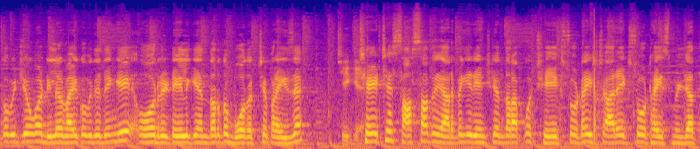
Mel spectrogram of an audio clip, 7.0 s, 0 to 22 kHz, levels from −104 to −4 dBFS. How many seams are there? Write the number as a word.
zero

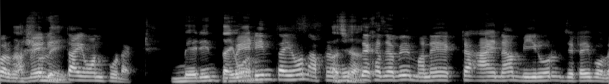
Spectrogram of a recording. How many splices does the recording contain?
zero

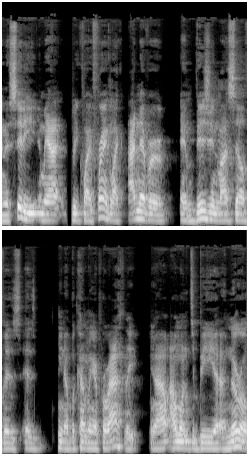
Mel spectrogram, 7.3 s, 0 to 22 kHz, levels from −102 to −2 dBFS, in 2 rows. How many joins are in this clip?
one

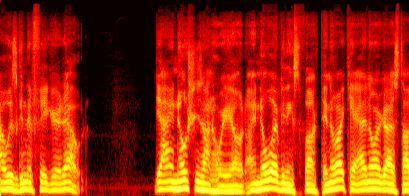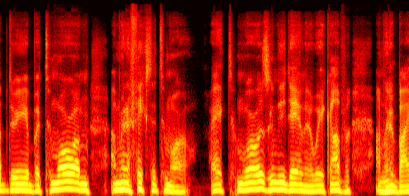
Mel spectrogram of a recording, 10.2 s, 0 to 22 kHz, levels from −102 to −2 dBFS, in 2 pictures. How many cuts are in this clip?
zero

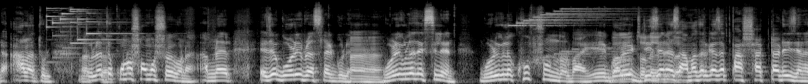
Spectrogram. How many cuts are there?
zero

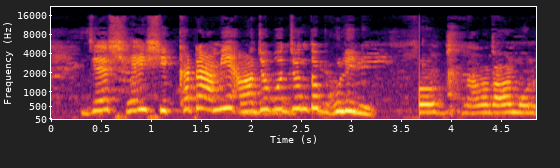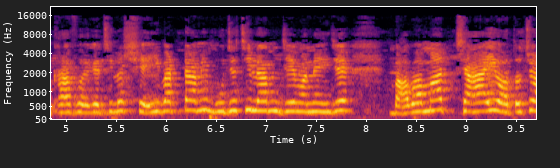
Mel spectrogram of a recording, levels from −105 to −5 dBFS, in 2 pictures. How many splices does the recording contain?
one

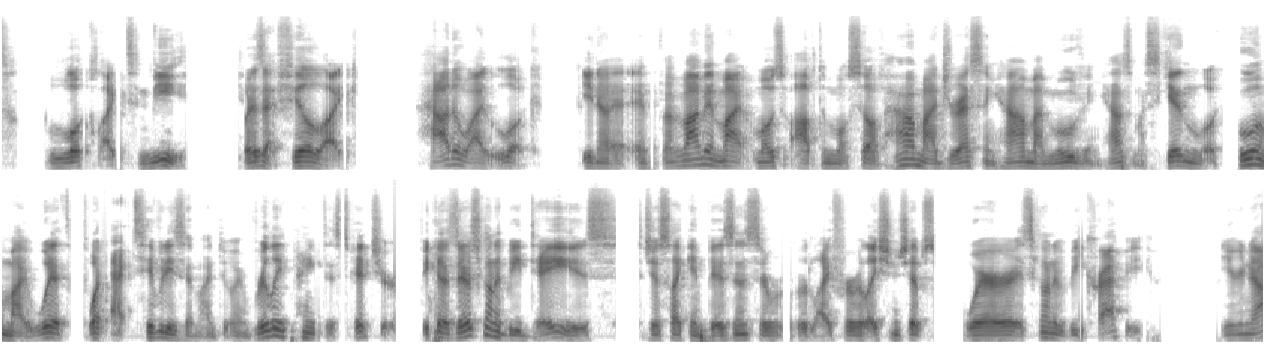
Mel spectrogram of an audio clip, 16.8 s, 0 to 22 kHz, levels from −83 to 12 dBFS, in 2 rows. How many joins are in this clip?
three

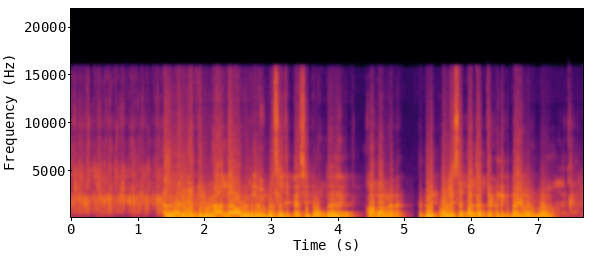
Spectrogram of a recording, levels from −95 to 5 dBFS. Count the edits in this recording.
one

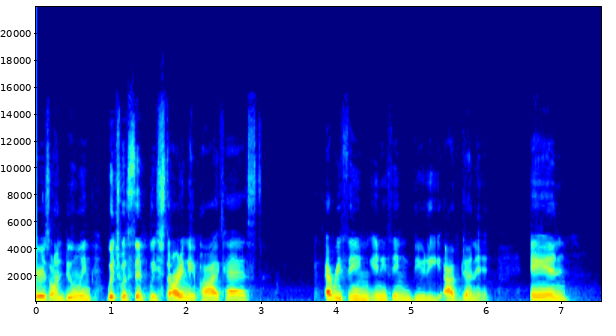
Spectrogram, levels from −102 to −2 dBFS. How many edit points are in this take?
one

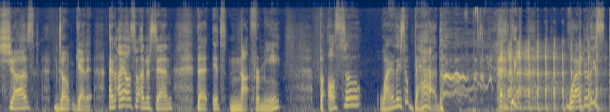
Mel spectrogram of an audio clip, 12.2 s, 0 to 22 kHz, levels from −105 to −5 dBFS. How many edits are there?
zero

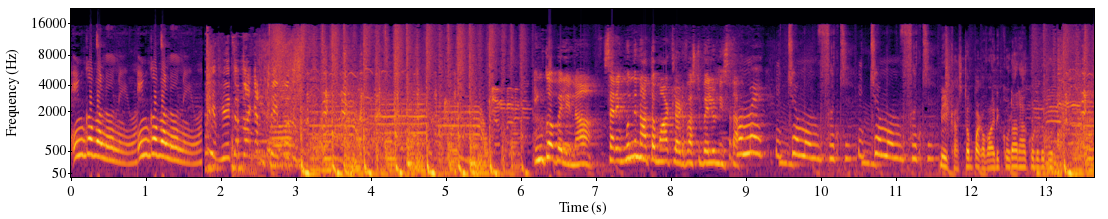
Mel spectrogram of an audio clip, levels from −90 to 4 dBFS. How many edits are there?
zero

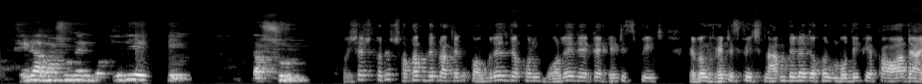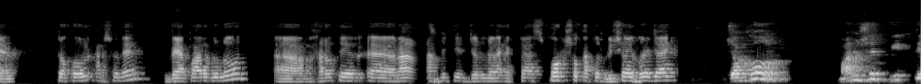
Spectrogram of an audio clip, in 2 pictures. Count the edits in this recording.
two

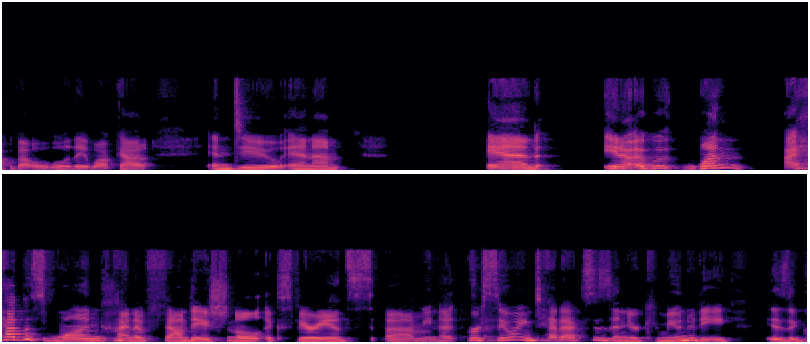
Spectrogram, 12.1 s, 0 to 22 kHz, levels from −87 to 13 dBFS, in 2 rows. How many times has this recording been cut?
one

